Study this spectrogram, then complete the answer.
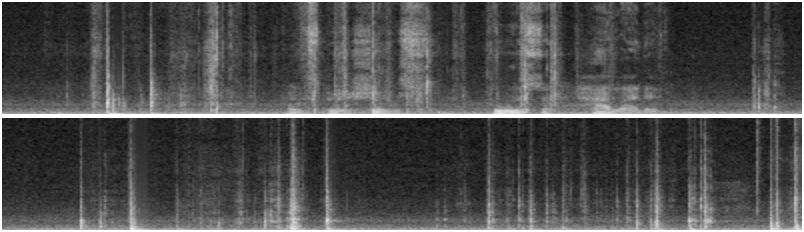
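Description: Playing cards are shuffled and tapped on a table.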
